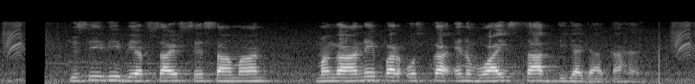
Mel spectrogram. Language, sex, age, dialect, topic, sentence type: Hindi, female, 18-24, Awadhi Bundeli, banking, statement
